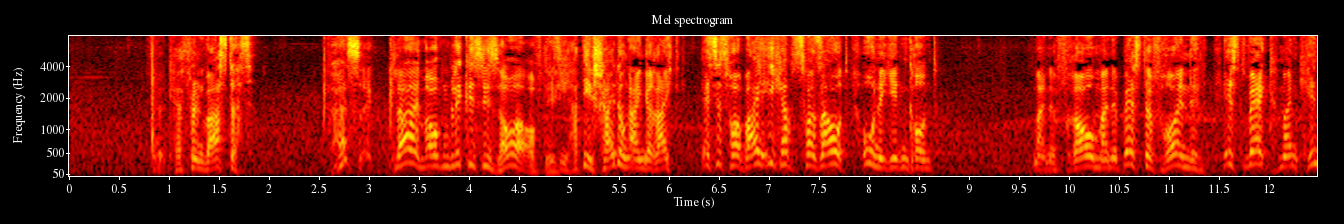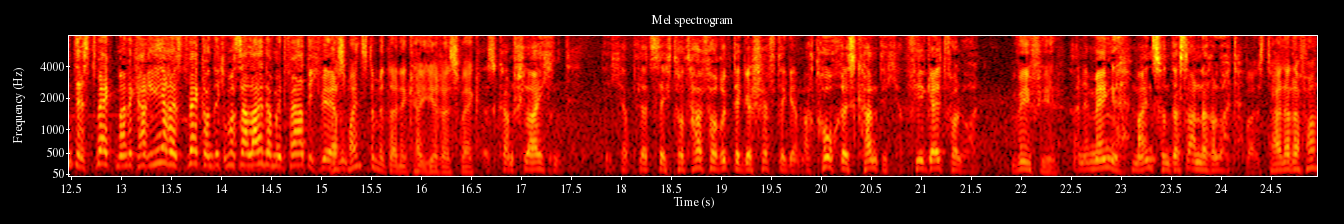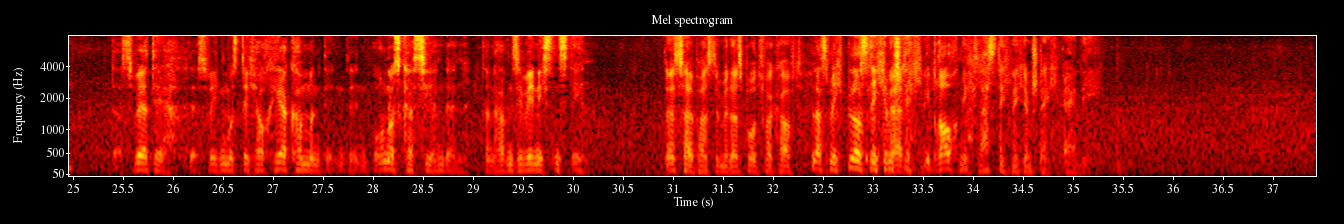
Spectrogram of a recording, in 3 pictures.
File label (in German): Synchron, maenner; This is Us; Jimmi Simpsons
